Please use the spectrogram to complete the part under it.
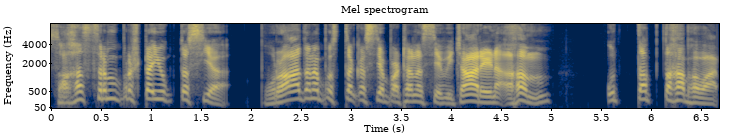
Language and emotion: Sanskrit, disgusted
